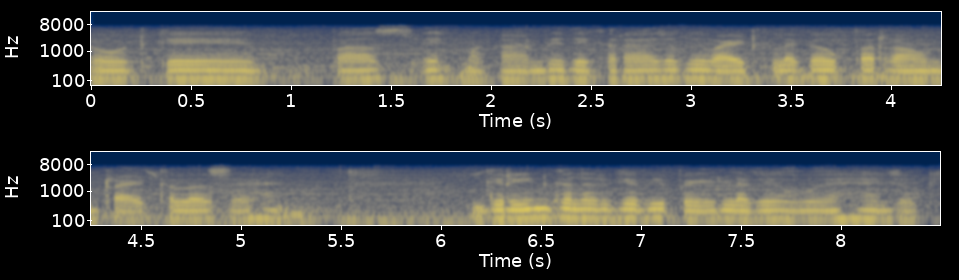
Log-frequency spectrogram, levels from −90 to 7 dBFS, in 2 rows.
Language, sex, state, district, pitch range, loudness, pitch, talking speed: Hindi, male, Uttar Pradesh, Muzaffarnagar, 105-115 Hz, -18 LUFS, 110 Hz, 205 wpm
